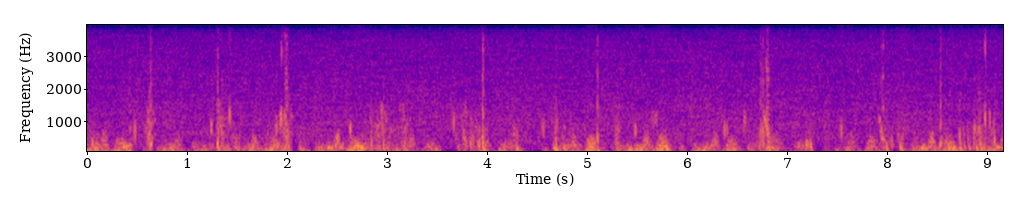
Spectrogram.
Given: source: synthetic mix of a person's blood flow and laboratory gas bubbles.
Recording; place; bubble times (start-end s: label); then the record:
Doppler ultrasound of blood flow; precordium
0.00-0.15 s: bubbles
0.41-0.52 s: bubbles
0.55-0.69 s: bubbles
1.19-1.55 s: bubbles
1.77-2.07 s: bubbles
2.11-2.21 s: bubbles
2.59-2.67 s: bubbles
2.73-3.23 s: bubbles
3.64-4.02 s: bubbles
4.11-4.19 s: bubbles
4.24-4.35 s: bubbles
4.52-4.80 s: bubbles
5.07-5.13 s: bubbles
5.25-5.36 s: bubbles
5.43-5.71 s: bubbles
6.34-6.42 s: bubbles
6.54-6.92 s: bubbles
7.13-7.28 s: bubbles
7.49-7.58 s: bubbles
7.90-8.20 s: bubbles
8.49-8.58 s: bubbles
8.68-9.10 s: bubbles
From the record:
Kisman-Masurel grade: 242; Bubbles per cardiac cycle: several, 3 to 8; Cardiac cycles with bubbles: 100%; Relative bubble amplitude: moderate (0.250 to 0.450); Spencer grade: 3 (all of the cardiac periods contain showers or single bubble signals, but not dominating or overriding the cardiac motion signals); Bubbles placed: anywhere in the cardiac cycle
